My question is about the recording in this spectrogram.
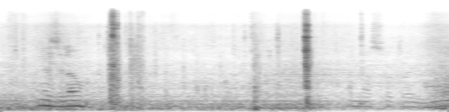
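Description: Inside a moving car: a low road and engine rumble with a brief voice, and two sharp clicks about two seconds apart.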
